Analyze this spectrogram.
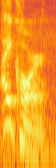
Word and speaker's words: ichor: I can fill it with magical ichor. That's pronounced ichor. Because the player might be 12 and have literally never seen the word ichor before.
